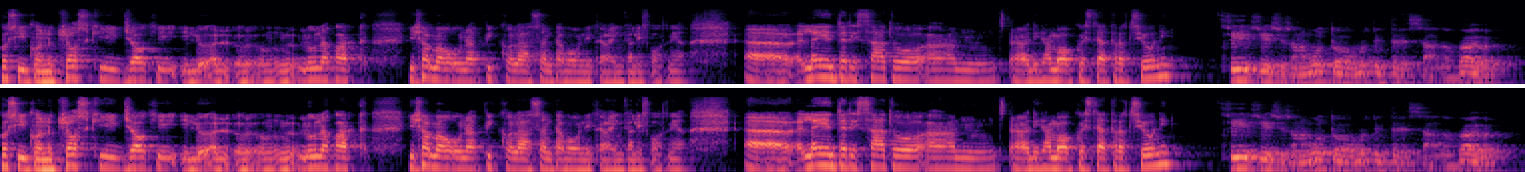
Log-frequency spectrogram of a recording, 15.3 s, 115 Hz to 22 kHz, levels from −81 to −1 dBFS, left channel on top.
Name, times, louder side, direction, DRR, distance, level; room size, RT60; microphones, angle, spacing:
voice 1, 0.0-11.7, right 4 dB, 25° right, 0.3 m, -27 dB
voice 2, 12.2-14.9, right 1 dB, 10° left, 1.5 m, -32 dB
10.5 x 7.9 x 8.2 m
head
